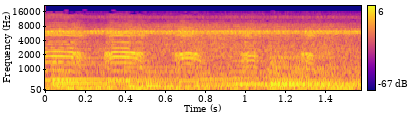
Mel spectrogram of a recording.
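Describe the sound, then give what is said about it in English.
A flock of ducks at play honks and quacks in a steady, overlapping chatter, fairly loud, with repeated harsh calls pulsing every fraction of a second and no voices. “Hearing the ducks laugh and play.”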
